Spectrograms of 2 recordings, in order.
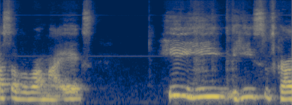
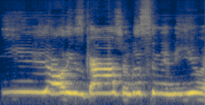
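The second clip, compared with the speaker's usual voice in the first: high-pitched, louder imitation of an angry ex; mock-angry ex; 11 semitones higher, 4 dB louder than usual. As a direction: mimic a jealous ex complaining, pitched way up. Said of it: "he would be so angry at me".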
